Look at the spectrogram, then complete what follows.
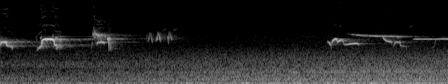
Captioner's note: train rustling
